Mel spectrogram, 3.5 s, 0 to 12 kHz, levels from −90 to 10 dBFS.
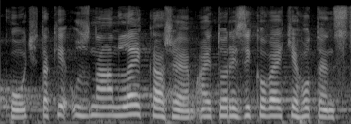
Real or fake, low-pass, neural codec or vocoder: real; 9.9 kHz; none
